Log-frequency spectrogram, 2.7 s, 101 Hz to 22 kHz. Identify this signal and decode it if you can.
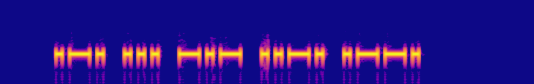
Morse code, heard as a keyed tone, about 34 wpm, 700 Hz. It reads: RSKFP
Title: Code Groups - 5 Letters - 35wpm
